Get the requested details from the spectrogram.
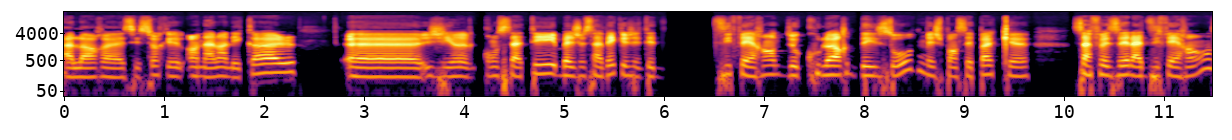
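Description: Fairly low in pitch, a woman's bright, sharp voice moves at a fairly slow pace with fairly even intonation, dry and close with no echo, in a very clean recording over a silent background. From Quebec, Montreal (Pointe-aux-Trembles). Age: 20s. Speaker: podcast guest. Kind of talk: casual chat.

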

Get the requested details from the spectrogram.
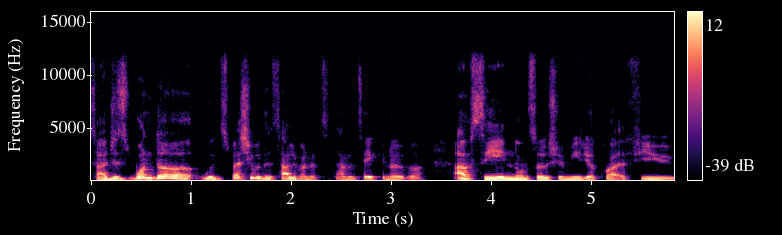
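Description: This man speaks with a London accent. His tone is dark and mellow. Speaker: podcast co-host and student. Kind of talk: casual chat. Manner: casual, laid-back.

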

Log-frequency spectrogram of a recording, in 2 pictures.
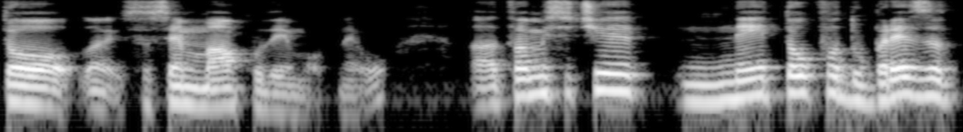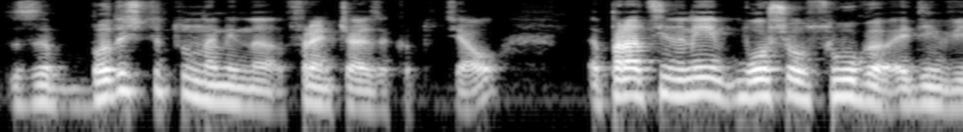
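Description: A man's plain, everyday voice, fairly high in pitch, with lively intonation at a moderate pace, in a very clean recording against a silent background. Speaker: podcast co-host. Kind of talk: casual chat.

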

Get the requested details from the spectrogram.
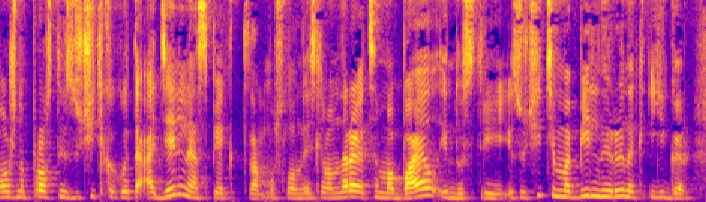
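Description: A woman's somewhat breathy, fairly high voice at a very fast pace, with hardly any pauses. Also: ordinary pitch variation. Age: 20s. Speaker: podcast host, business developer in games. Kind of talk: casual solo monologue. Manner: talkative, frequent filler sounds. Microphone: basic app recording, no good microphone.

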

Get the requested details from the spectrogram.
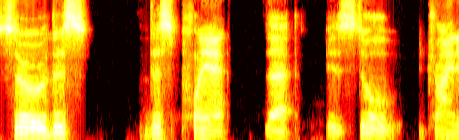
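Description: A man speaks with an American accent in a bright, sharp tone. His intonation stays fairly even. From upstate New York. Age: 30s. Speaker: environmental nonprofit director. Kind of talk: interview.

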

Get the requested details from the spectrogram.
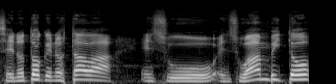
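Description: Pitch moves in an ordinary way within a dry, close sound that has no echo. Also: man. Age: 40s. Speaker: radio host. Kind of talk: casual chat. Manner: halting.

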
